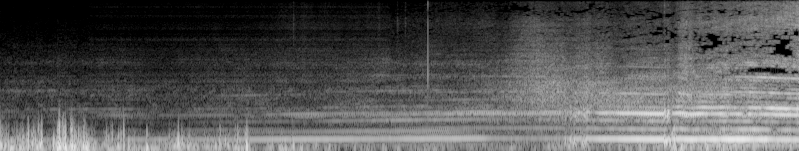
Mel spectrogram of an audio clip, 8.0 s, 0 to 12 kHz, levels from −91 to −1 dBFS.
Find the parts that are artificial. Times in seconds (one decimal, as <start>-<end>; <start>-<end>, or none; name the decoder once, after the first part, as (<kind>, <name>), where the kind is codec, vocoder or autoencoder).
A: 0.9-3.9 (autoencoder, DAC-VAE)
